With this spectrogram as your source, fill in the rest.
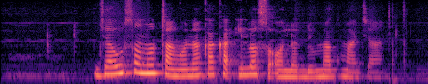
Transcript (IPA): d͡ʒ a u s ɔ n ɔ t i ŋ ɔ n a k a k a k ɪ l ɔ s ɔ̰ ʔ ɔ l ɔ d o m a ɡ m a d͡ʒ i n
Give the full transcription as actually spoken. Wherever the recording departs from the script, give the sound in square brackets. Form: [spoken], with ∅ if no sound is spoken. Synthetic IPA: d͡ʒ a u s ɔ n ɔ t [a] ŋ ɔ n a k a k a [ʔ] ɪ l ɔ s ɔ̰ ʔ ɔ l ɔ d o m a ɡ m a d͡ʒ [a] n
